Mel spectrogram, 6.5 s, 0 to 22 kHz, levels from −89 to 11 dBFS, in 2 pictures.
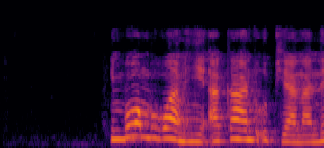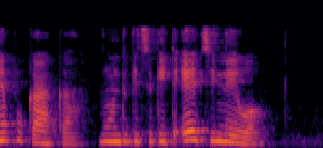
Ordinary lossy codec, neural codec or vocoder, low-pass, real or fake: Opus, 32 kbps; vocoder, 22.05 kHz, 80 mel bands, Vocos; 9.9 kHz; fake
